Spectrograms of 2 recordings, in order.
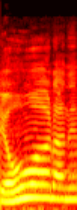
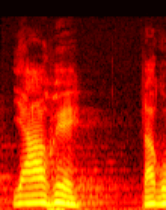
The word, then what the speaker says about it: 야훼: 사실 여호와라는 말은 음역이 약간 잘못됐죠. 정확하게 발음하면 야훼라고 발음합니다.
